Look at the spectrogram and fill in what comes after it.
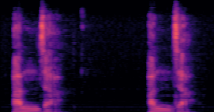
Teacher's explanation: And this is also followed by a vowel here. So liaison or linking occurs. So the 지읒 moves to the next letter, and this 아 becomes 자.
